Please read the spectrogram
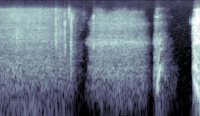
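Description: A speaker's breath noise close to the microphone, two long breaths of about a second each, then a short cough right at the end.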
